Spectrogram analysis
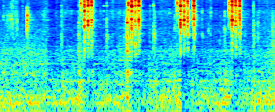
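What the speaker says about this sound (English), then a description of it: "this is a click type wrench, guys, so once you hear that click you should stop immediately" A click-type torque wrench tightens brake bolts on a Dodge: four short, close bursts of sharp mechanical clicks separated by brief pauses.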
